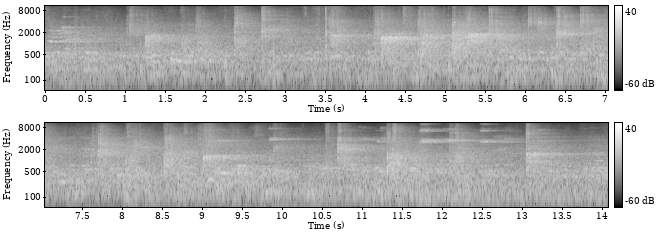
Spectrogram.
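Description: Players slap hands one after another in an echoing hall.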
